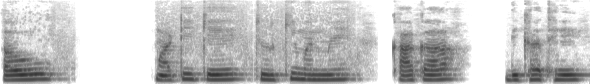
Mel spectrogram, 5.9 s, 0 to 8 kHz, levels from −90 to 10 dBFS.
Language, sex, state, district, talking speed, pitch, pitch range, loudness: Chhattisgarhi, male, Chhattisgarh, Jashpur, 90 wpm, 175 Hz, 165-180 Hz, -20 LUFS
